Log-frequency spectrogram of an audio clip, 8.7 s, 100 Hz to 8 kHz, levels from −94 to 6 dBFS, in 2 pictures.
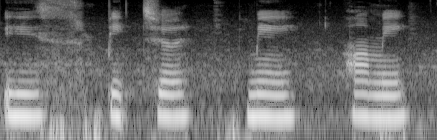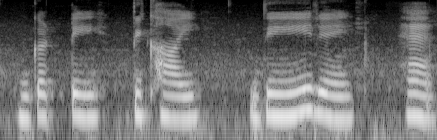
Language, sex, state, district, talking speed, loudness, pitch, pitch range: Hindi, female, Punjab, Fazilka, 60 wpm, -13 LUFS, 210 Hz, 200-215 Hz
